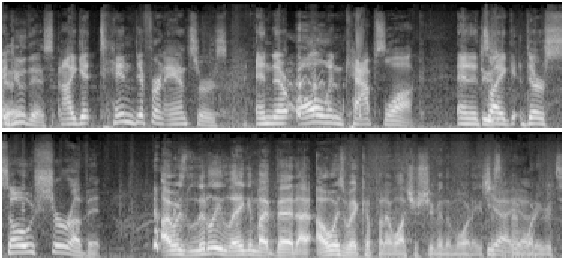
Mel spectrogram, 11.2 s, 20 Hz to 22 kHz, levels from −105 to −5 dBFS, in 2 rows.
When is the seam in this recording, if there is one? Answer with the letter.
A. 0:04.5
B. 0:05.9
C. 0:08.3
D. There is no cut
D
